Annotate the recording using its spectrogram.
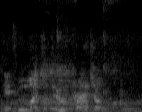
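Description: Faint, indistinct speech in the background, with a little music.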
